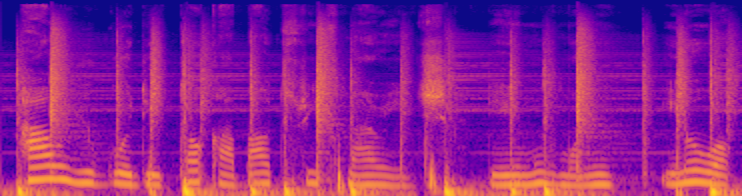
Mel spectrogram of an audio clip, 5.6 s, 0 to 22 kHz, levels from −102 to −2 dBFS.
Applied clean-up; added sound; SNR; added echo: none; Drum / Drum kit; -3 dB; none.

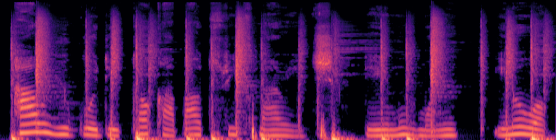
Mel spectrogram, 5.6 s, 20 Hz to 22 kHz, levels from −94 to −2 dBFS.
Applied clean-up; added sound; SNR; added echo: classical method spectral subtraction.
